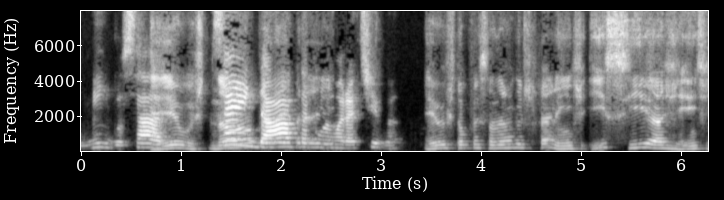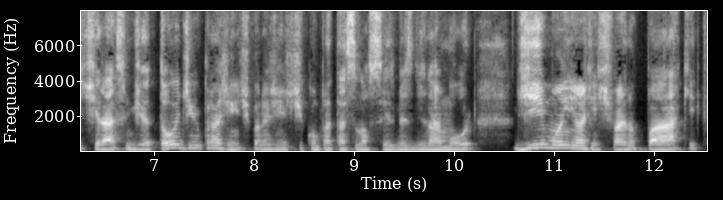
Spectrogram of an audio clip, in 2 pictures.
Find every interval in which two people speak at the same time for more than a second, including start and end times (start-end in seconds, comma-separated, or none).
0.7-2.6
